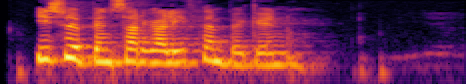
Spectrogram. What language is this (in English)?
Galician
